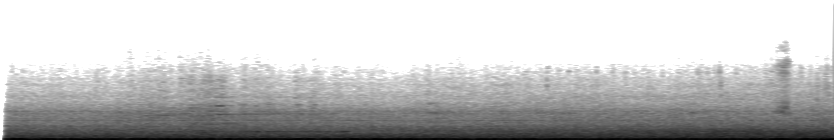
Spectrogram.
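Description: A bus engine hums steadily at low pitch.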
